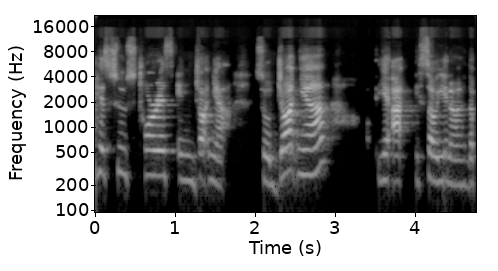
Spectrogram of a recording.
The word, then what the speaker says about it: Yona: you read it it's it looks like yona but here on guam we pronounce it that jonya so here in jonya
